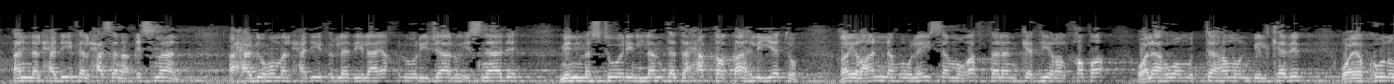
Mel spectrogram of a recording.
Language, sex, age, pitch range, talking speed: Arabic, male, 30-49, 160-170 Hz, 115 wpm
